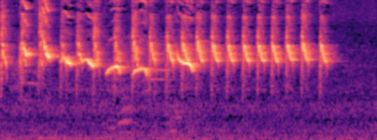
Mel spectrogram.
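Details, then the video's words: Energetic song of cucak jenggot, the grey-cheeked bulbul, ranging high and low: a rhythmic chain of rapid chirps, dipping slightly lower in the middle and rising again, about four notes per second, loud and clear. "Cucak jengot gacorrr atas bawah."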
